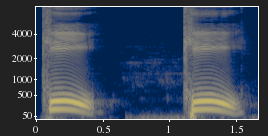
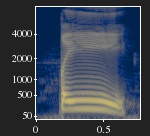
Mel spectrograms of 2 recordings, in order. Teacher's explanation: hams itu dia ada percikan nafasnya untuk huruf Kaf dia ada percikan nafasnya Maka kalau huruf Kaf kasrh itu dilafalkan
